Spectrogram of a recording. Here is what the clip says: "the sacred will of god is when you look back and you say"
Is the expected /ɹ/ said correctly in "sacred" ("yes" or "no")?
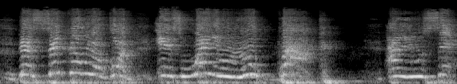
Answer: no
